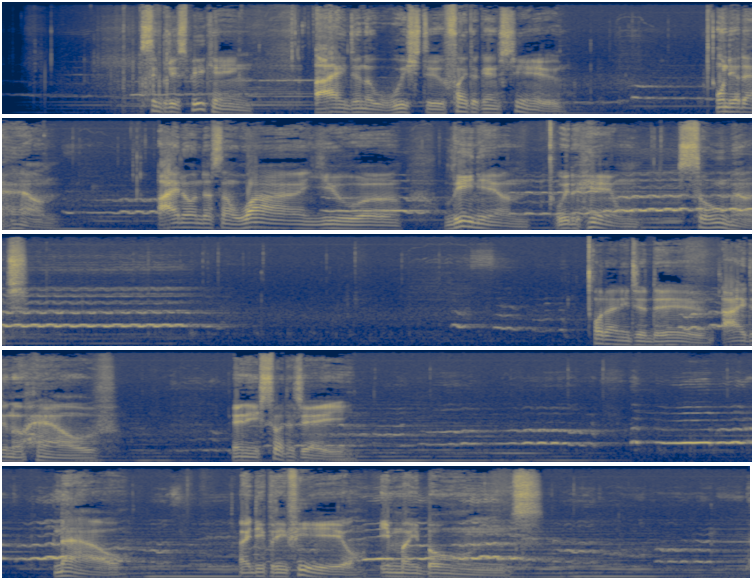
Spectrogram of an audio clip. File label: recitative-style lecture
